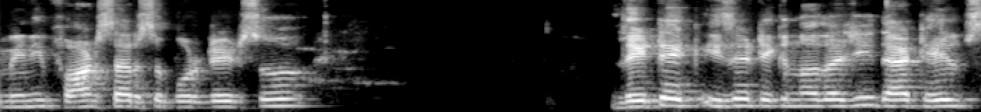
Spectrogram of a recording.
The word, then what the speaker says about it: LaTeX: It is spelled as LATEX, but it is read as LaTeX.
